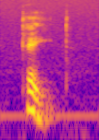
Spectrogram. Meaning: head
- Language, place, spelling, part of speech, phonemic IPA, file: Jèrriais, Jersey, tête, noun, /teit/, Jer-tête.ogg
